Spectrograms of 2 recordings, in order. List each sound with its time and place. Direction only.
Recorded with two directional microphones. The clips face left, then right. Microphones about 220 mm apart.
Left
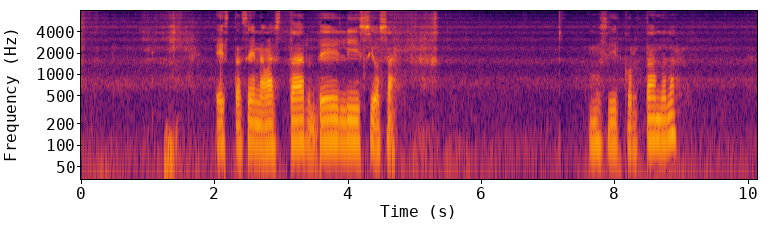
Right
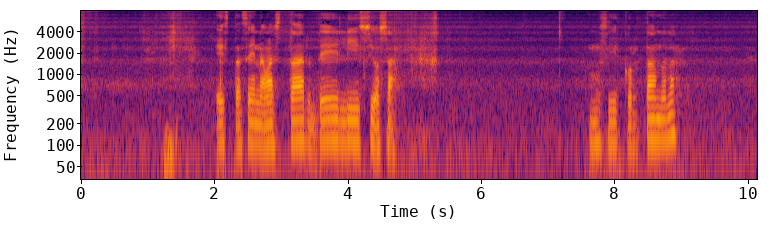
1.4 s a sound: 50° left (ahead or behind)
2.0 s speech: 10° left (ahead or behind)
7.7 s speech: 10° left (ahead or behind)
